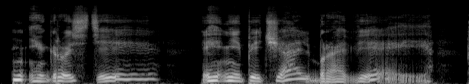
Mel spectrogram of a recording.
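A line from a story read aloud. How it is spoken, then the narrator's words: Old woman hissing like embers. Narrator (Russian): шипела старуха, будто уголья в печке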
